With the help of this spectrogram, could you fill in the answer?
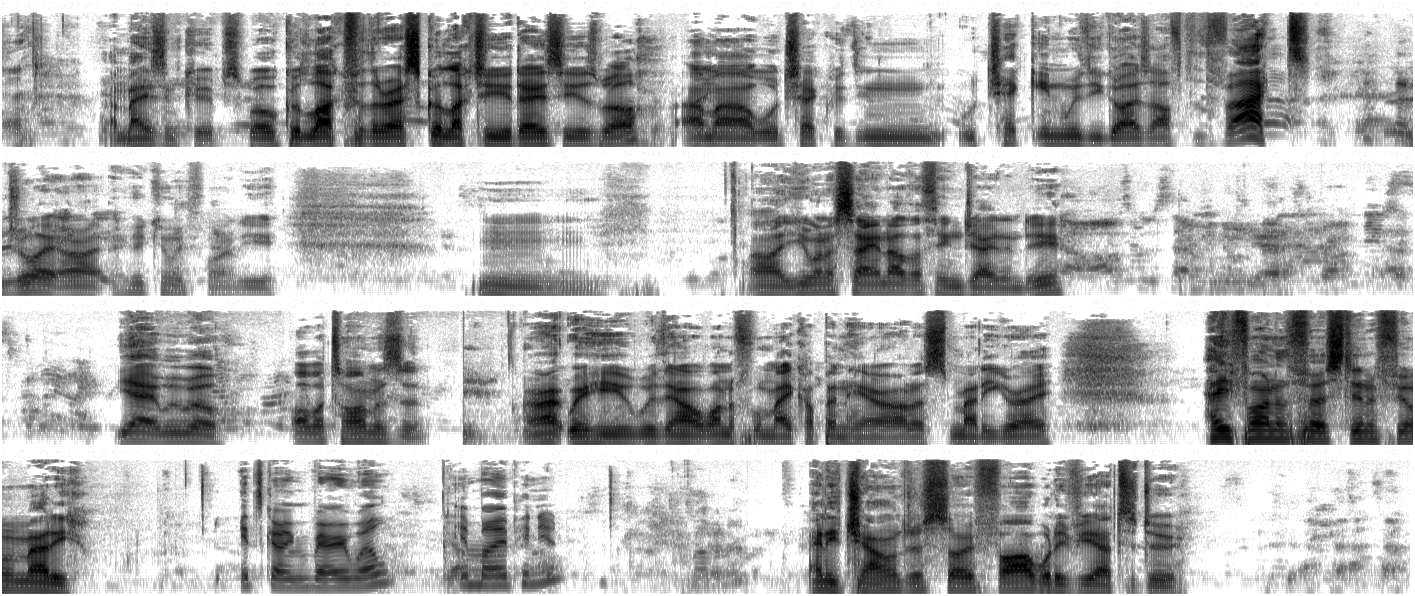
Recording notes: We are joined live on the set of Stain. Interviewing the cast and crew, before, during and after production!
